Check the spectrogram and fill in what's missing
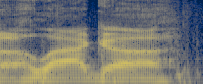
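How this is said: It is said in a Worcester accent, r dropped.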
